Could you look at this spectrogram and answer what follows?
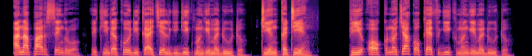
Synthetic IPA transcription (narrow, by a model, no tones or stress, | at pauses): anapaɾsɪŋɡɾwɔk̚ekindakodikaːt͡ʃjɛlɡɪɡikmaŋɡɪmadutotjeŋkatjeŋ | piʔɔknɔt͡ʃakɔkɛt̪ɡikmaŋɡɪmaduto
